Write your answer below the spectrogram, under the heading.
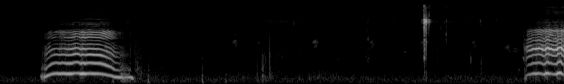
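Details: A young goat kid bleats once in a sustained, quavering note that falls at its end. A soft click comes in the quiet gap, then a second loud, trembling bleat begins just before the end.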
